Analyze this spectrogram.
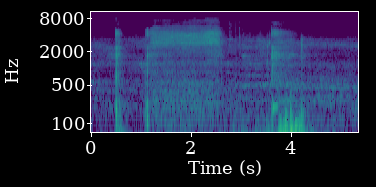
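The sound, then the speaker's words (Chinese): A pen scratches across paper as someone starts writing answers to exercise questions, a soft hiss of strokes broken by a few sharp taps and a low thump near the end. No one speaks. “已经开始动笔了，是个不错的现象呢。”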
